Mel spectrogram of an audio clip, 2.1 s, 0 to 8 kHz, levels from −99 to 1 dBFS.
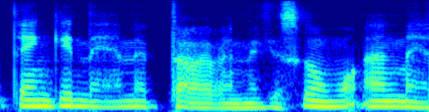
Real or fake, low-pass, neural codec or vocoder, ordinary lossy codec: fake; none; codec, 16 kHz, 0.7 kbps, FocalCodec; none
